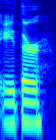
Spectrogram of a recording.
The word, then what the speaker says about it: Aether: Mediox Core says Aether. Yan Folly says neither. Aether rhymes with neither.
